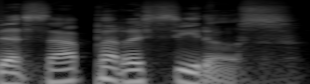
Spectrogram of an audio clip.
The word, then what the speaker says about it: Desaparecidos: I've never realized how badly I've butchered that. I'm glad to have heard that properly said. Desaparecidos. That's pretty good. It's a little bit more Italian, but that sounds good.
